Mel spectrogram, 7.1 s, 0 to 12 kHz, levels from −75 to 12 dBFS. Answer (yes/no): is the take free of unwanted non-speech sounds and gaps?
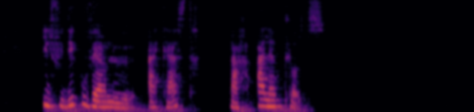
yes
